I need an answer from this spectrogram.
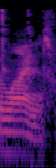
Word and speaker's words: Linus: came along lenus or Linus what's the exact your preferred pronunciation um when I speak Swedish it's enus when I speak Finnish it's lenos when I speak English it's lonus and I really don't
